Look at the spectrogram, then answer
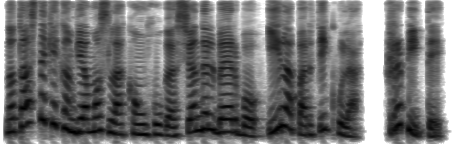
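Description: High, animated woman teaching a lesson. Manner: slow, careful modeling of pronunciation. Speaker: language teacher and host. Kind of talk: language lesson with repetition drills.

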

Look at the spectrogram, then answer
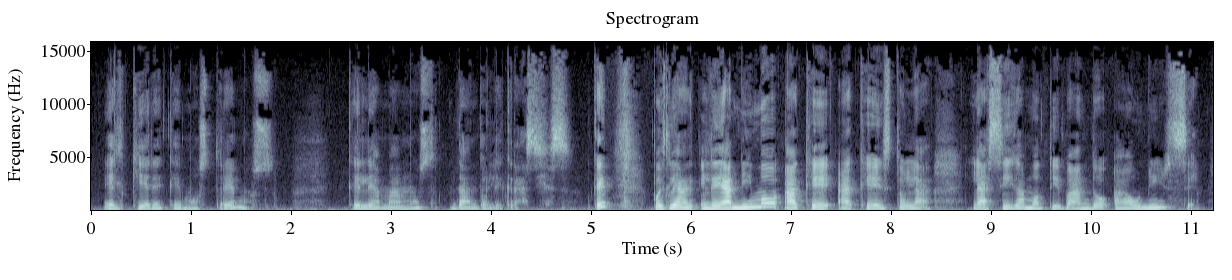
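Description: A woman gives an earnest, encouraging devotional talk to other women. Her voice has a gravelly, creaky edge and sits at a middle pitch. She often sinks to a hushed whisper to stress a point. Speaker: women's ministry podcast host.

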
